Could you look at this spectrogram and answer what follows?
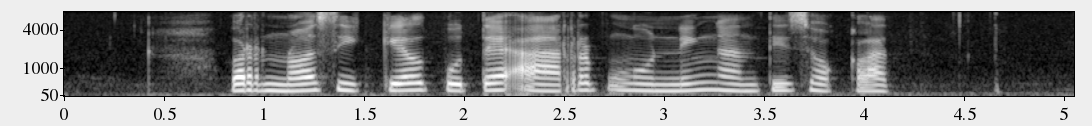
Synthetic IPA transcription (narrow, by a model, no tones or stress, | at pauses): wərnɔsikɪlput̪ɛʔaɾəp̚ŋunɪŋːant̪isɔklat̪̚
